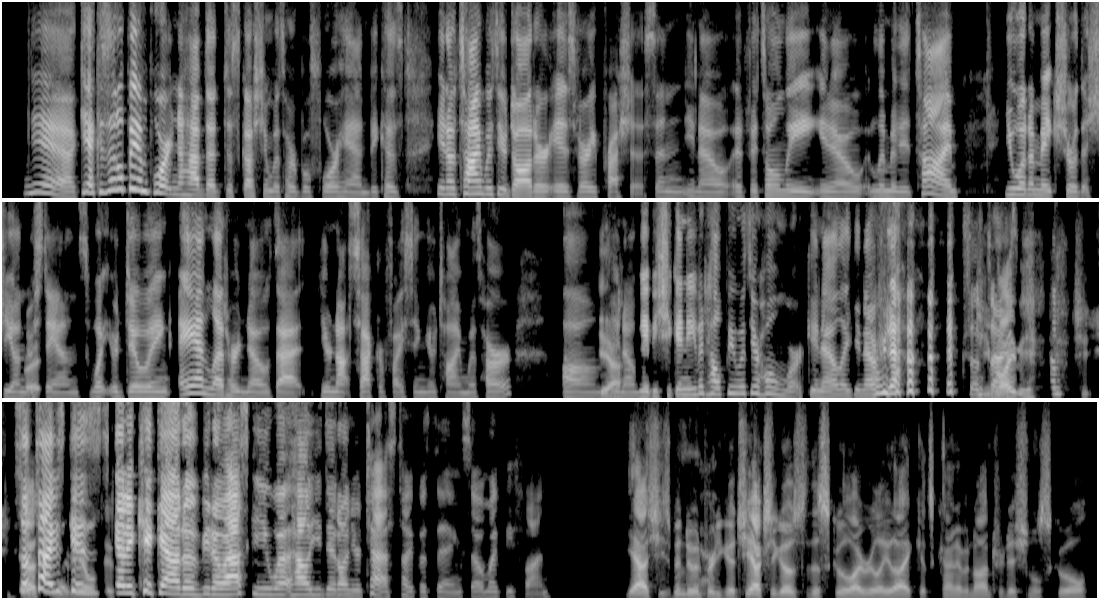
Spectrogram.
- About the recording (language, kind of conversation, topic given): English, advice, How should I decide between major life changes?
- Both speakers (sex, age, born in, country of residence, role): female, 50-54, United States, United States, advisor; male, 55-59, United States, United States, user
- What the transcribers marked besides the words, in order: stressed: "and"; laughing while speaking: "you never know"; laugh; laughing while speaking: "be"; tapping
